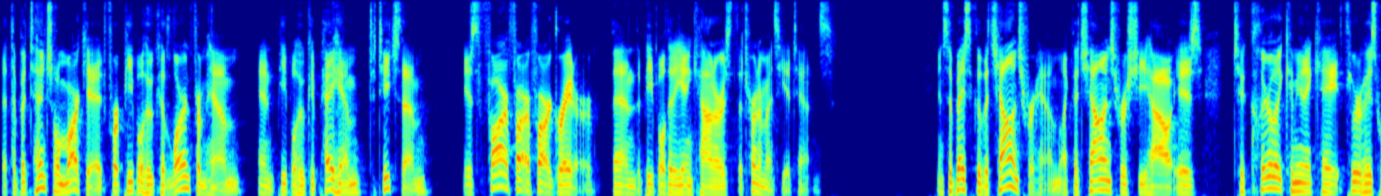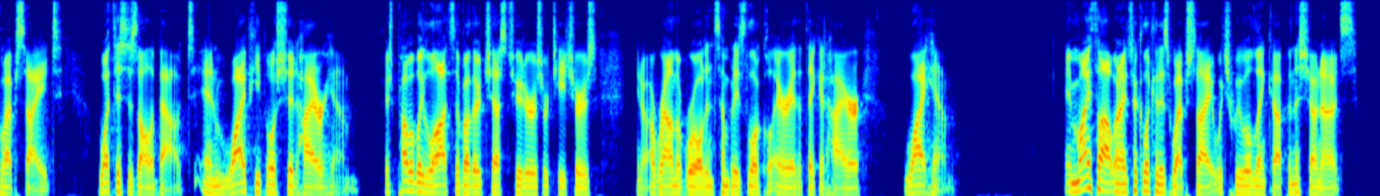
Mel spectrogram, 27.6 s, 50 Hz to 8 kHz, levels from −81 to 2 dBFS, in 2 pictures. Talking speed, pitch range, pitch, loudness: 240 wpm, 100-125 Hz, 110 Hz, -21 LUFS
